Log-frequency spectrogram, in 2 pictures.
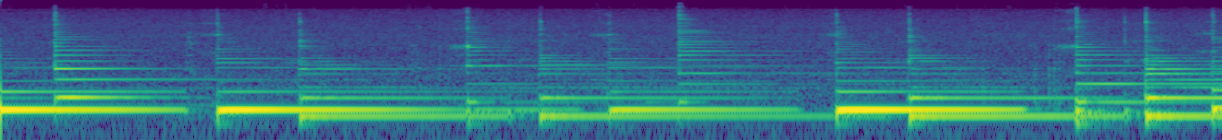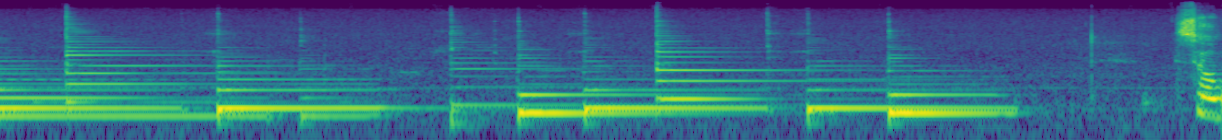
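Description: Ukulele fingerpicking pattern of single plucked notes ringing and overlapping in an even, repeating rhythm, with a brief rest and a longer held final note, close and clear with no voice.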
